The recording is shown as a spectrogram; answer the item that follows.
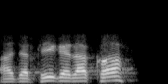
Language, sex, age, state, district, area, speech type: Maithili, male, 60+, Bihar, Samastipur, rural, conversation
